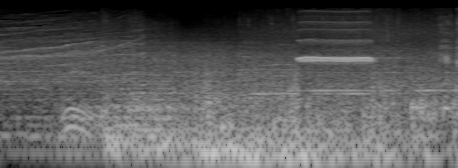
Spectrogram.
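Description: Heavy rain pours steadily.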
